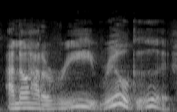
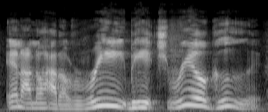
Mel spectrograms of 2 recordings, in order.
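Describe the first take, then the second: First: Soft, proper voice on "I know how to read real good.". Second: Louder and slow, "bitch, real good" drawn out with sass. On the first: Showing her proper voice to viewers, soft and proper. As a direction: say "real good" politely, toned down. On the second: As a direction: lean hard on "real good" like a clapback. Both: Shown as a demonstration. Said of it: "I know how to do both".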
